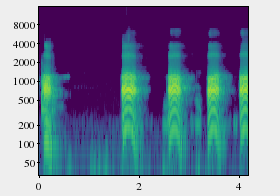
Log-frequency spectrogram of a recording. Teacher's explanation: पूरा खुला हुआ, पूरा का पूरा मुंह जो है वो खुल जाता है इसके उच्चारण करते समय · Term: विवृत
